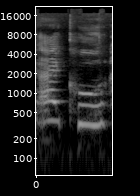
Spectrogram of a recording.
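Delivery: high, breezy aight cool; casual high agreement; easygoing okay. Retold or imitated. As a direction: shrug it off brightly. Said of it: "We're like".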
